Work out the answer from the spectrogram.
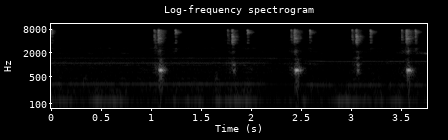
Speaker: if you can it clicks on well you'll hear clicking either on and off as I turn it on and off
